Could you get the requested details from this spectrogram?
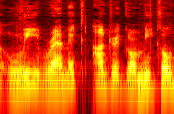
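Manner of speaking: ordinary delivery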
